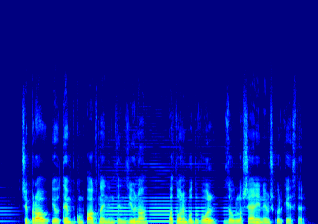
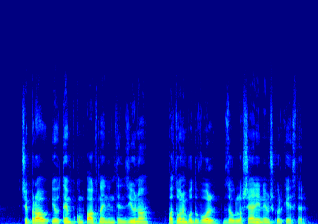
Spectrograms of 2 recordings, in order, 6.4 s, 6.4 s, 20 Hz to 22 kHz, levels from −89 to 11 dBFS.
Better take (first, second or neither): second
